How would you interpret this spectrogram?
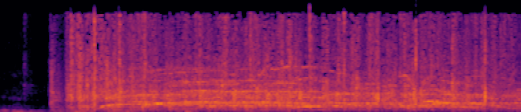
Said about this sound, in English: And the response you hear from the parents in the audience tells you that it's not a lost cause.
